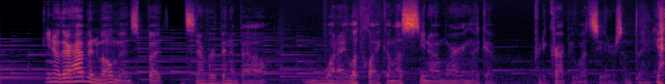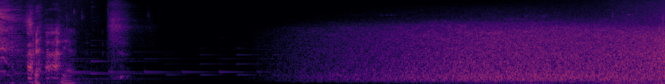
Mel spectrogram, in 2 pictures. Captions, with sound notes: There have been moments, but it's never been about what I look like, unless I'm wearing a pretty crappy wetsuit or something. (laughing) (waves whooshing)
